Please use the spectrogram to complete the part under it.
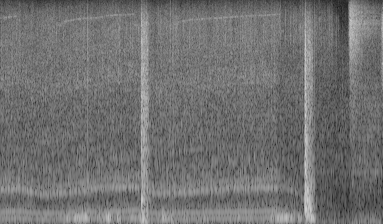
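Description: A heavy truck engine drones steadily and rumbles as it revs.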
